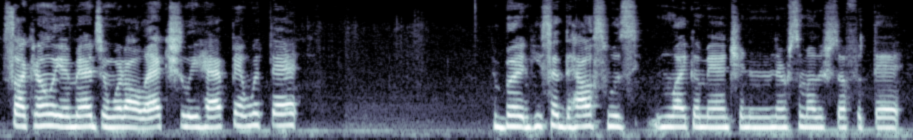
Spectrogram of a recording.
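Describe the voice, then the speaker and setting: A woman's voice: medium pitch, little pitch movement, moderate pace, mellow. A woman giving an unscripted, rambling monologue to the camera. She often loses her train of thought and starts over, and her voice cracks. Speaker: video creator.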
